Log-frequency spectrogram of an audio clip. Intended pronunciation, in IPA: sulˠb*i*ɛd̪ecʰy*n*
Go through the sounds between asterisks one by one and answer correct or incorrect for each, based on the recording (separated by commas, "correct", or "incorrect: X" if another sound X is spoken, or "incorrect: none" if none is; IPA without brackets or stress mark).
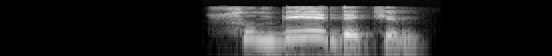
correct, incorrect: m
